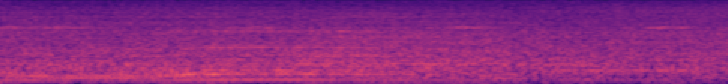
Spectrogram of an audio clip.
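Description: A road vehicle's engine running amid steady traffic noise, its hum rising a little in pitch about half a second in.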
